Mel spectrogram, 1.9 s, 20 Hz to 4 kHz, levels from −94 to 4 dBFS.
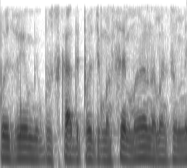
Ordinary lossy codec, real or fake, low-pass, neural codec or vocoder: none; real; 3.6 kHz; none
